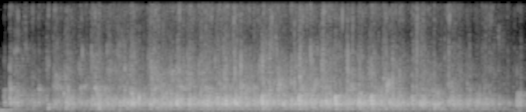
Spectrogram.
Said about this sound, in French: qui lui a choisi d'écrire en prose et qui mérite aussi nos applaudissements.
